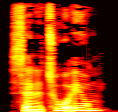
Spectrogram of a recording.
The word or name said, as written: SANATORIET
